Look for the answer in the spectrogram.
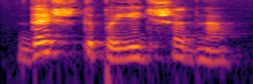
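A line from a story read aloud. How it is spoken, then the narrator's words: Calm declaration. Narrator (Russian): спокойно заявил Семен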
